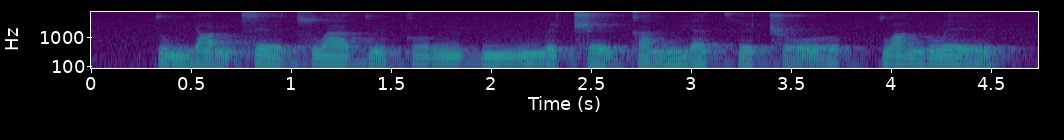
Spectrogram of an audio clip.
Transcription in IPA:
t̪u˥˩mjɑ̰˨˩ŋt͡se˥˩ɪ̯ t͡swä˥ t̪y̰˨˩kʊ˥ŋ | mi˧˥mi˥˩ ʈ͡ʂḛ˨˩ɪ̯ka˥˧nmjɛ˥˩ t̪ʰi˧˥ʈ͡ʂo̰˨˩˦ʊ̯ | t̪wɑ˥˧ŋlwe˥˩ɪ̯

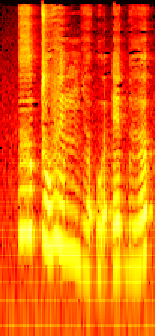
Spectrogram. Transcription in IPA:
ɣə˦˥p̚zo˨˦ve˧mŋi̤˨˩ə̯ ʔṵ˧˨ə̯ʔe˧ ɓɨ˨˦ə̯

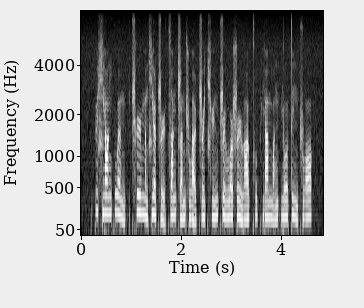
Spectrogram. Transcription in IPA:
py˥˩ɕjɑ˥ŋkwə˥˩n | ʈ͡ʂʰɻ̩˥ma˨nɕjɛ˥˩ʈ͡ʂɻ̩˨˩ t͡sɑ˥ŋʈ͡ʂa˧˥nʂwa̰˨˩ɪ̯ ʈ͡ʂɻ̩˧˥t͡ɕʰy˧˥nʈ͡ʂɻ̩˧ lwɔ˥ʂɻ̩˥˩ ɻɑ˧˥ʊ̯kʰu˥˩pʰjä˥ mɑ˧˥ŋpjo˥ʊ̯t̪i˥˩ŋ ʈ͡ʂwɔ˥

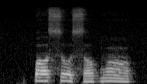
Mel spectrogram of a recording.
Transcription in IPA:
k͡pɔ˦so˦˨sɔ˨˦ bɔ̃˦˨

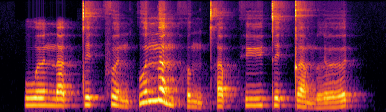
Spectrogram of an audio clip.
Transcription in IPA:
wɵ˨nɐ˨t̚ t̪ɪ˨˥k̚fɵ˨˩nkʷɐ˥n ɐ˨nhʊ˨˩ŋt̪ʰɐ˨˥p̚ hyː˧t̪ɪ˧k̚t̪ɐ˨˩m lɵ˨˥t̚

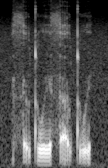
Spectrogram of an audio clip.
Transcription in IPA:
θḛtʷiːθæ̰tʷḭ

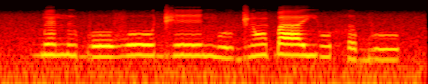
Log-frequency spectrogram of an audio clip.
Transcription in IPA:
ɡ͡bɛ̃˦nɨ˧boː˧ voː˦ d͡ʒeː˦ ŋu˨l d͡ʒɔ̃˦ɓaː˦ju˨˦ hə˨ bu˨

